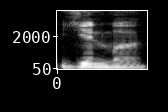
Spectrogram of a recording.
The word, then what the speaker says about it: Njinmah: So Justin's real name is Justin Gideon Yinma, and that's how you pronounce his last name.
